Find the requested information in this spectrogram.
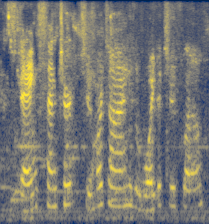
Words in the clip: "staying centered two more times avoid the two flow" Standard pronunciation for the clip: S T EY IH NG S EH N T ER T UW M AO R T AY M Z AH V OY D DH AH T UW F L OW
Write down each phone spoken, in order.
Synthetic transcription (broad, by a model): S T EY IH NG S EH N T ER T UW M AO R T AY M Z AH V OY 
